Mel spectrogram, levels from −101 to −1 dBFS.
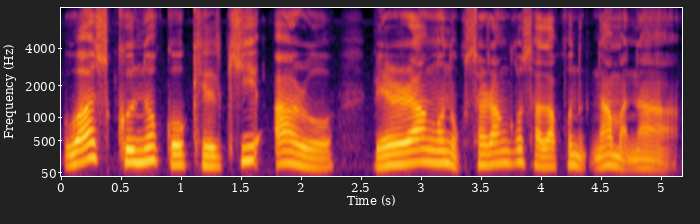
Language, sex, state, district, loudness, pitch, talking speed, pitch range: Garo, male, Meghalaya, West Garo Hills, -18 LUFS, 145 Hz, 115 wpm, 125-175 Hz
